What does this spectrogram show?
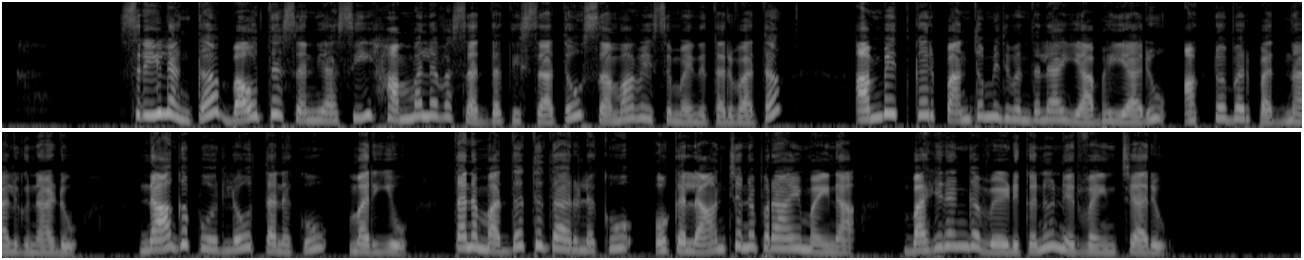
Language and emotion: Telugu, neutral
